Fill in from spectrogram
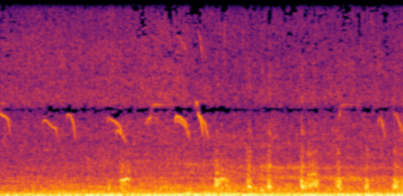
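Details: Hen leading her chicks to food: short low clucks come irregularly, several per second in the second half, over thin descending chick peeps and a steady low rumble of background noise.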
